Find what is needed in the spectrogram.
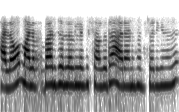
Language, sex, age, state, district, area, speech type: Malayalam, female, 45-60, Kerala, Wayanad, rural, conversation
